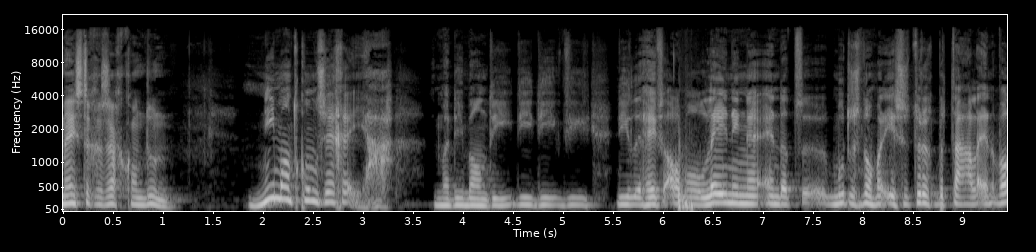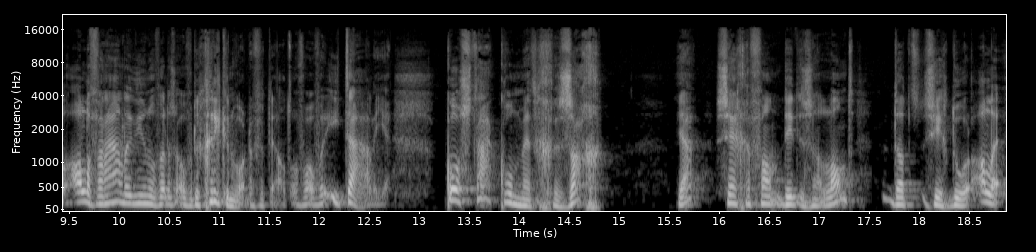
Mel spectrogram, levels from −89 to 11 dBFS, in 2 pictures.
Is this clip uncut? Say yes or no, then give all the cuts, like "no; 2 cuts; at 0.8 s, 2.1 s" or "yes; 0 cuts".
yes; 0 cuts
